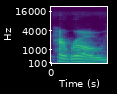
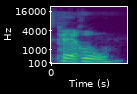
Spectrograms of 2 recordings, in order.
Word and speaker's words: Perreault: I mean, English-speaking people will say Perreault, yeah. But it's Perreault, It's Perreault.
